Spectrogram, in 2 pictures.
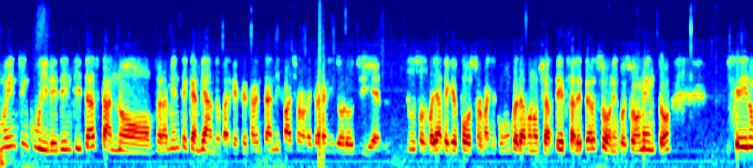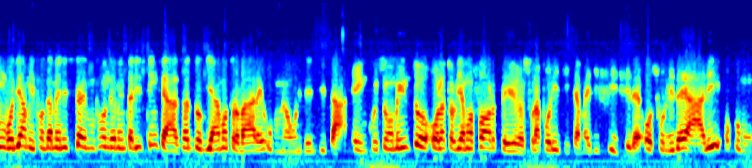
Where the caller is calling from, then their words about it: Milan, Lombardy, Italy; io sono di Milano, 39 anni, e ebreo, ho sempre fatto le scuole pubbliche in Italia.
